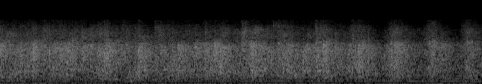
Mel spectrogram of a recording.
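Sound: audience clapping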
